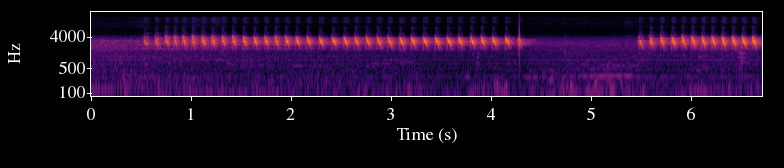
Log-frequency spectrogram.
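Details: Pied triller song, recorded for bird training: a long rapid train of evenly pulsed, sharp high notes lasting nearly four seconds, a short pause, then another fast pulsed train begins.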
